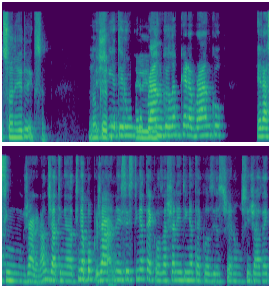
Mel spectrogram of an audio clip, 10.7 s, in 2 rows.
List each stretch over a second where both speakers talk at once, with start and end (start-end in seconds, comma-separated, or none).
1.8-3.2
